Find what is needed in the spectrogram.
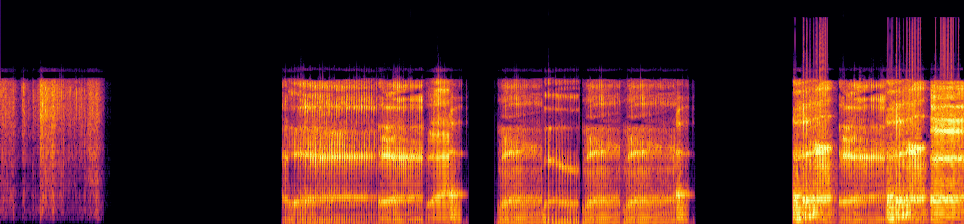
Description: The Burping Never Stops!!!!!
